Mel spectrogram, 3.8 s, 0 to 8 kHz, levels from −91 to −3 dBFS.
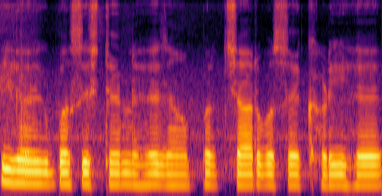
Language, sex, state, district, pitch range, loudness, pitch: Hindi, male, Jharkhand, Deoghar, 120-130 Hz, -16 LUFS, 125 Hz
